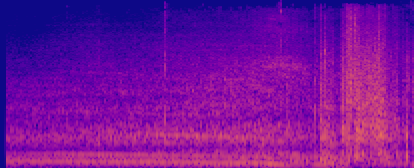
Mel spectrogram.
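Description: Sport motorcycle engine running on approach, its note falling slightly as it slows, then dropping away about two and a half seconds in. Near the end there is a loud, rough crashing scrape: the bike brakes hard, flips onto its front and the rider falls.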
